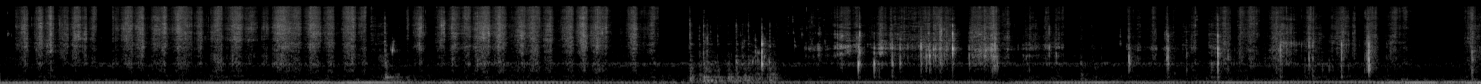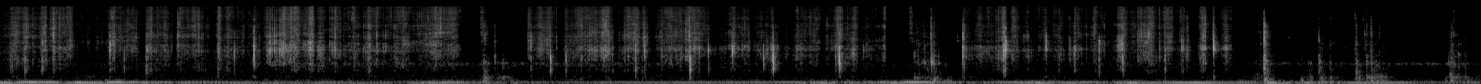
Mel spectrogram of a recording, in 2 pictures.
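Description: A stiff-bristled hand brush scrubs small wet plastic parts in quick back-and-forth strokes, in runs broken by a few short pauses, over a steady low hum.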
